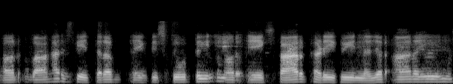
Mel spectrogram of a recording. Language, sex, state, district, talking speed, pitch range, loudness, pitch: Hindi, male, Chandigarh, Chandigarh, 200 wpm, 110-120 Hz, -22 LUFS, 110 Hz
